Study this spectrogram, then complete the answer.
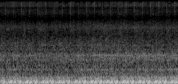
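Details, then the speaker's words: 1987 Camaro IROC-Z V8, sat 2.5–3 years, now running after a busted spark plug wire was fixed; warming up, not yet hot. Steady low burble with an even pulse, no misses or clatter. Normal idle. "but she sounds great you guys she sounds really good i'm excited that i got it running again"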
